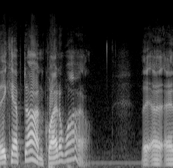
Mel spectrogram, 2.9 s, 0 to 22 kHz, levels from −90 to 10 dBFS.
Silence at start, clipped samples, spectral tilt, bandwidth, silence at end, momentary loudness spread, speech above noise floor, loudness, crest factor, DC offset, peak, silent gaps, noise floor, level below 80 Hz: 0 s; under 0.1%; -6.5 dB/octave; 9.4 kHz; 0 s; 12 LU; 31 dB; -16 LUFS; 14 dB; under 0.1%; -4 dBFS; none; -46 dBFS; -42 dBFS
